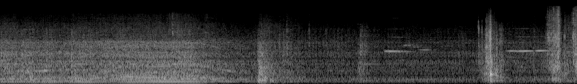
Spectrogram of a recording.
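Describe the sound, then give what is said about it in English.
A car engine rumbles and revs for a couple of seconds as someone gets in to drive off as quickly as possible, then settles as a few clunks and short electronic beeps follow, with no one speaking. “Then I'll get in my car and get the hell out of here as quick as possible.”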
